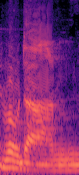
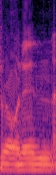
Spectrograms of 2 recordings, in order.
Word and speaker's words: Rodin: Yeah, she said Rodan. It's Rodin. I don't know. I suppose you pronounce it Rodan as well.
